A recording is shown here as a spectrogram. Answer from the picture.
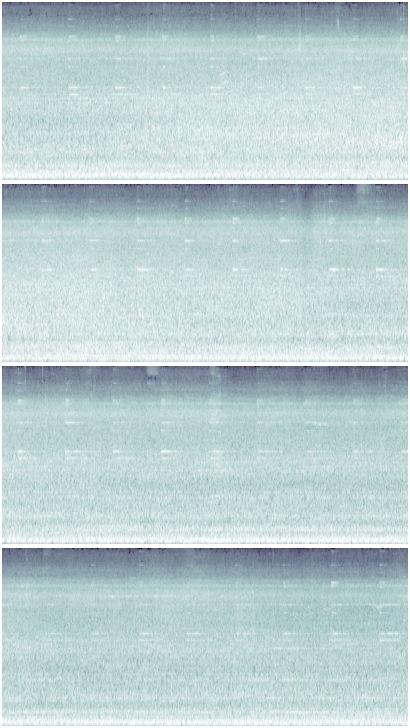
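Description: Amtrak GE Genesis diesel-electric locomotives of the California Zephyr running, a loud, steady engine sound.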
